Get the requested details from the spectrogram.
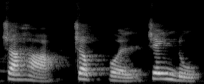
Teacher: जेव्हा च उच्चारायचा असतो, तेव्हा आपली जीभ जी आहे ती टाळूला स्पर्श करते. त्यामुळे काय होतं, चहा, चप्पल, चेंडू हे जे शब्द आहेत ते आपण च म्हणून उच्चारतो.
